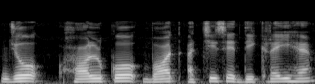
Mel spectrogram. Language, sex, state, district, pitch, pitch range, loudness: Hindi, male, Bihar, Darbhanga, 135 Hz, 125-145 Hz, -16 LUFS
